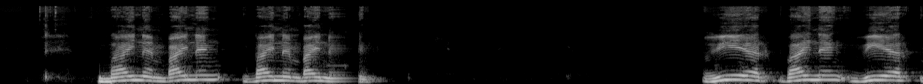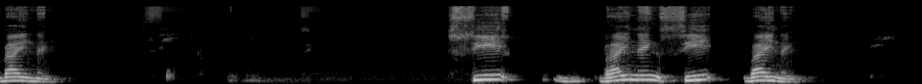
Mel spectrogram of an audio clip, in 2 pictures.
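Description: A man chants loudly in short, repeated phrases over an online call.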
